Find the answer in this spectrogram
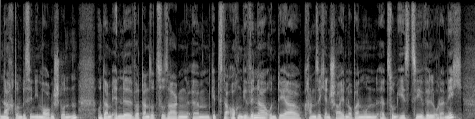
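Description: In a very clean recording with a silent background, a man speaks at a moderate pace. His medium-pitched voice has a dark, mellow tone and fairly even intonation. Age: 40s. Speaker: Eurovision enthusiast, social media commentator. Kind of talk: casual chat.

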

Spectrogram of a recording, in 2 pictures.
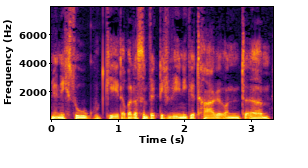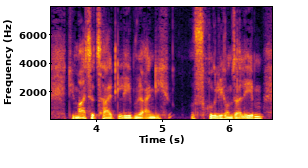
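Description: This man has an ordinary speaking voice with a fairly low pitch and talks at a moderate pace. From northern Germany, Hamburg area. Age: 50s. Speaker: podcaster, wheelchair user. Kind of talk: casual chat.

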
